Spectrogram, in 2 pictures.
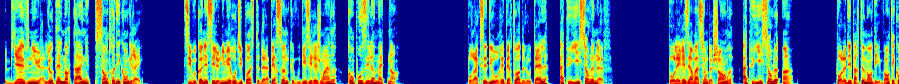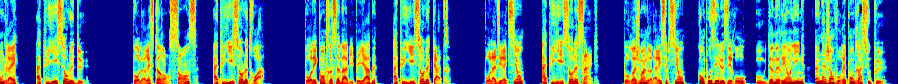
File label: ivr hotel; hotel mortagne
